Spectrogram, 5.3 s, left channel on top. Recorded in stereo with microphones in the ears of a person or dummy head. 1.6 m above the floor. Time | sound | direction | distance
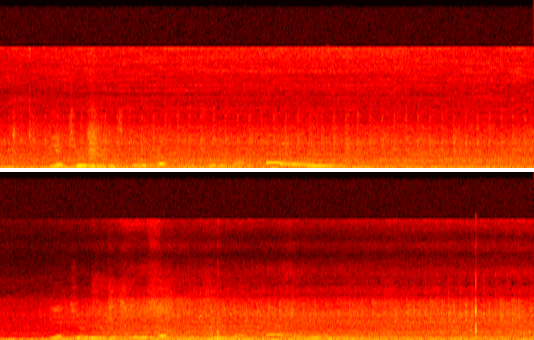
0.5 | a man speaking | 70° left (ahead or behind) | 0.9 m
2.7 | a ringtone | 60° left (ahead or behind) | 1.1 m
